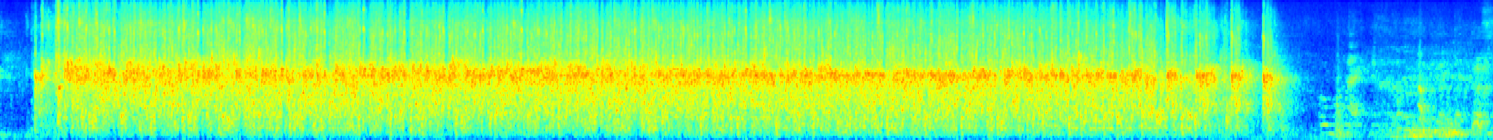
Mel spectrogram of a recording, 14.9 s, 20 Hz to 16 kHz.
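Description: Sustained, loud applause from a large audience welcoming lecturer Heather Thompson, the 2019-2020 Pitt Professor of American History and Institutions, fills about twelve seconds, a dense wash of many hands clapping, then fades quickly into quieter surroundings with faint movement.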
